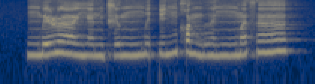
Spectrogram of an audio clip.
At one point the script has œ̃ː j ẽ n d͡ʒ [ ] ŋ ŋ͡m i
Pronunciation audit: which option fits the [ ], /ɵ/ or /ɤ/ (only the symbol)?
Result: ɵ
